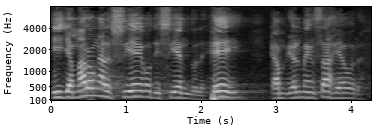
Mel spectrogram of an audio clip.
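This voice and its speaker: A high-voiced man with a Dominican Spanish accent preaches a sermon. He talks low and steady while teaching, then climbs into fervent, shouted exhortation. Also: moderate pace, in a large hall. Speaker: pastor.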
